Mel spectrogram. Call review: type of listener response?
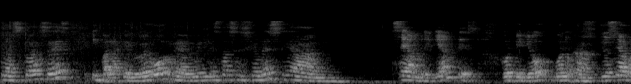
listening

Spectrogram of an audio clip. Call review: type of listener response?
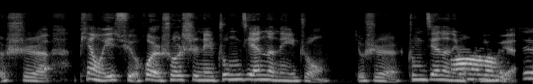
taking over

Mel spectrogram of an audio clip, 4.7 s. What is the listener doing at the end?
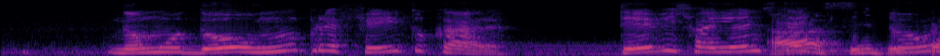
taking over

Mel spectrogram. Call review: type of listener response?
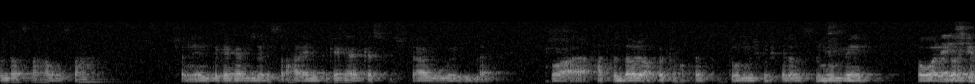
taking over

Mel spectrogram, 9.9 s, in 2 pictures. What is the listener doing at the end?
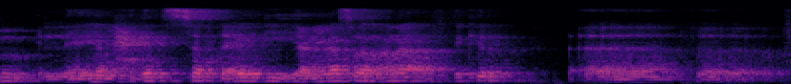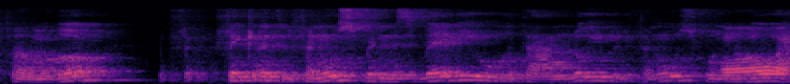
taking over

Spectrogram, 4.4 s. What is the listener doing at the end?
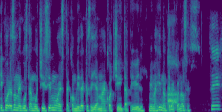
taking over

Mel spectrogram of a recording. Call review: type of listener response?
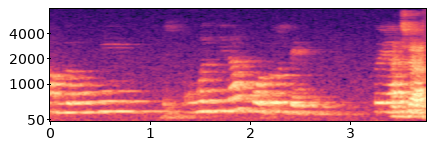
listening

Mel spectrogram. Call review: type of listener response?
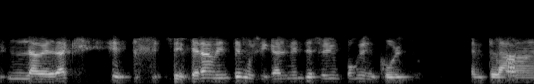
listening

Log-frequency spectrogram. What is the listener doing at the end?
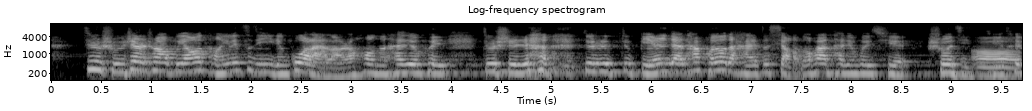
taking over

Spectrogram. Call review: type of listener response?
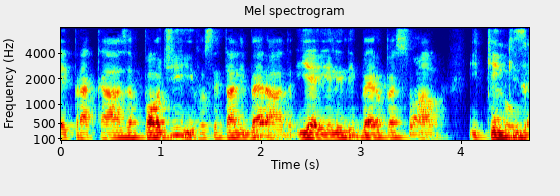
listening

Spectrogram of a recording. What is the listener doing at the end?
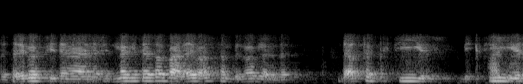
taking over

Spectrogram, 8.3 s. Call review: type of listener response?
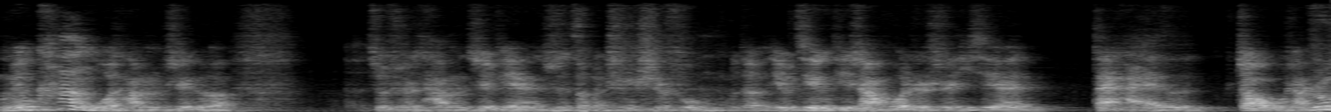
taking over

